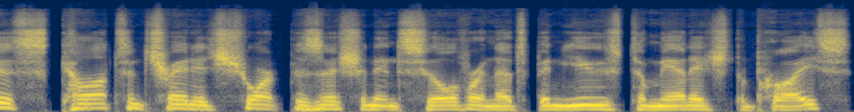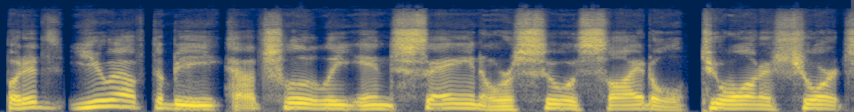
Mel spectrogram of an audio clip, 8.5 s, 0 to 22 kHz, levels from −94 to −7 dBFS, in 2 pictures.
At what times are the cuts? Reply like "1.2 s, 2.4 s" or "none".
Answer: 4.2 s, 5.4 s, 7.7 s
